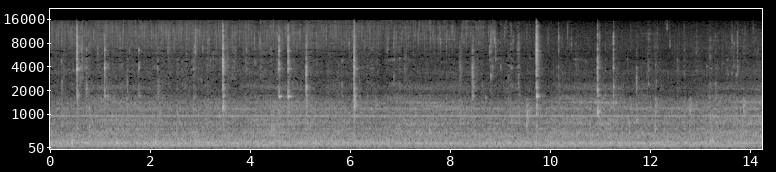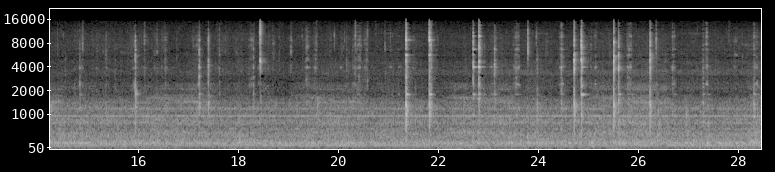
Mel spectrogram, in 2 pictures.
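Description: A metal spoon scraping and clinking against a ceramic bowl as its contents are stirred and scooped into a pot, with scattered small clicks and a run of sharper clinks in the last several seconds. A steady low hum sits underneath.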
